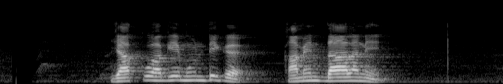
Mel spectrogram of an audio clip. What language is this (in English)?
Sinhala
